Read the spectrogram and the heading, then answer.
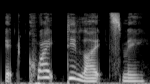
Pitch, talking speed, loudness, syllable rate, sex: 205 Hz, 160 wpm, -17 LUFS, 4.3 syllables/s, female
